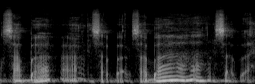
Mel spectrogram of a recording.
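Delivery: slow, drawn-out self-restraint; forced patience. Retold or imitated. Wife telling herself to be patient with late husband, strained restraint. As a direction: stretch it out to hold back irritation.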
